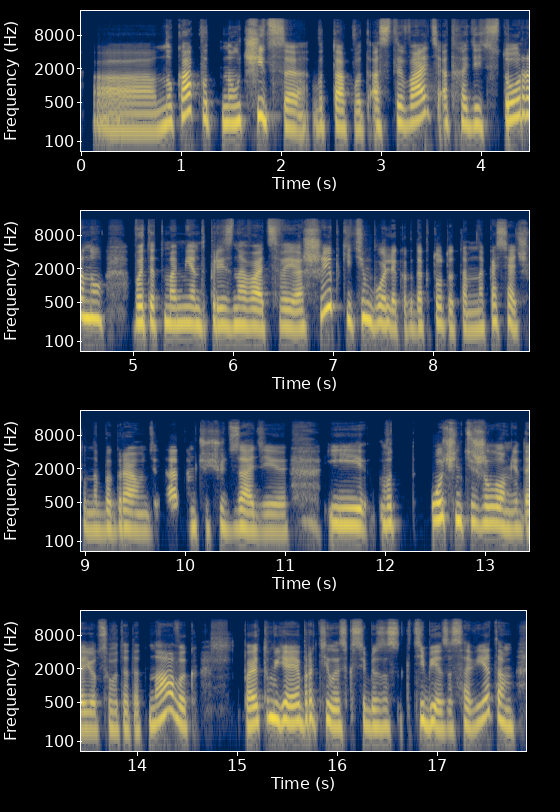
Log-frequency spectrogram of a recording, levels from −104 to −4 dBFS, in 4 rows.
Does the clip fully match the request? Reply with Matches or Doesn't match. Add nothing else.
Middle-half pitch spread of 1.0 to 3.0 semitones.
Doesn't match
